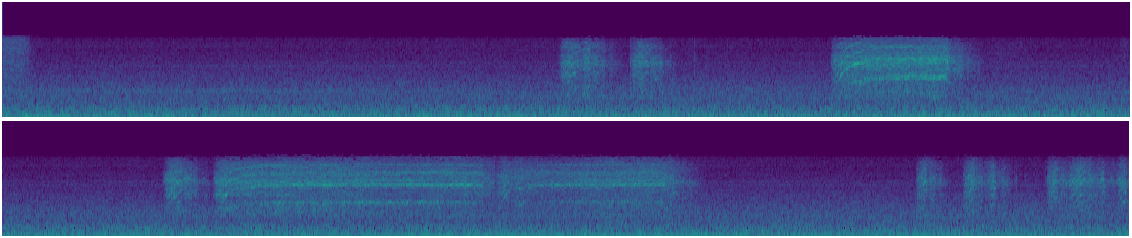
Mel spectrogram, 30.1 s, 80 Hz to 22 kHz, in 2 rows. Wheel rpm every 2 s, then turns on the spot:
0, 0, 0, 0, 0, 0, 0, 0, 0, 0, 0, 0, 0, 0, 0.
none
